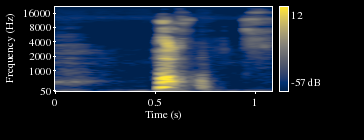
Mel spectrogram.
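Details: Person deliberately holding back sneezes, reporting strong, itchy urges: a single abrupt, muffled burst with a short trailing puff; stifled sneeze.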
